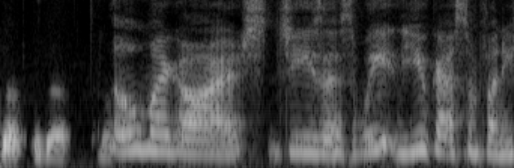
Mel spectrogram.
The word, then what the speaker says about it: Jesus: you Renee but it's she says it's Jesus not Jesus no but you you pronounce it Jesus right yeah I I'm speaking English so I say my name in English I just want to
